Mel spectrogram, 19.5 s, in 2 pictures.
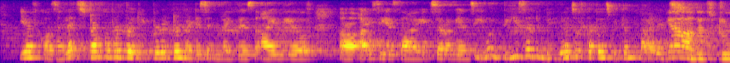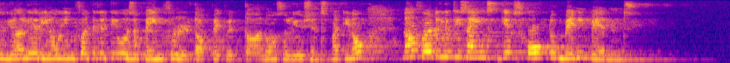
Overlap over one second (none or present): none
